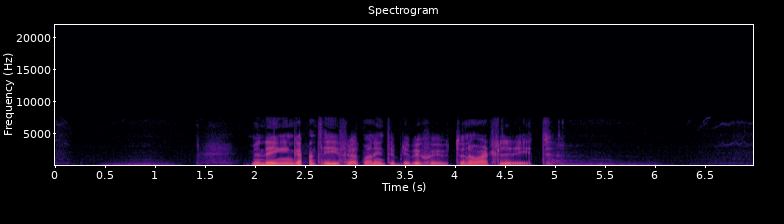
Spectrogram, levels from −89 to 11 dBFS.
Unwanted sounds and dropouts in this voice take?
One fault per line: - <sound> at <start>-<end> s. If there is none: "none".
- dropout at 2.5-2.5 s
